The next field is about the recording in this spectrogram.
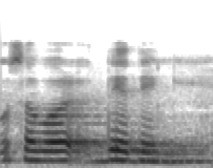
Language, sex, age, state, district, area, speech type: Maithili, female, 18-30, Bihar, Samastipur, rural, spontaneous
